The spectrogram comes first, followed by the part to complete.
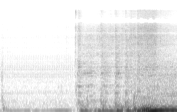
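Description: Renault Safrane's engine being started: quiet at first, then cranking and starting about a second in, growing louder.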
